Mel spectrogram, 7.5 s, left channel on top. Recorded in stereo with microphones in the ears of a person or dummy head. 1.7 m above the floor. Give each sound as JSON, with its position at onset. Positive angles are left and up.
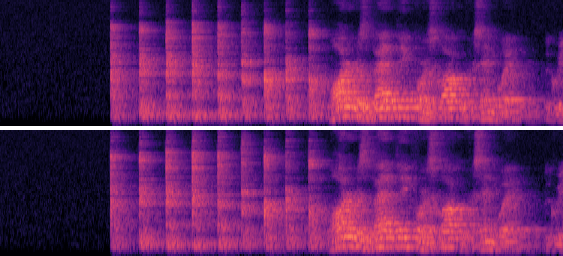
{"t": 1.5, "sound": "a clap", "side_deg": -20, "distance_m": 2.0}
{"t": 4.4, "sound": "a man speaking", "side_deg": -40, "distance_m": 1.1}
